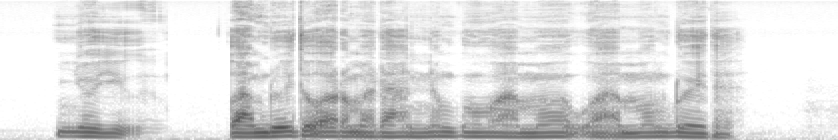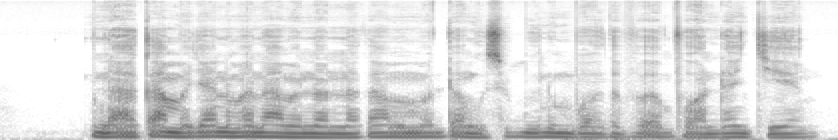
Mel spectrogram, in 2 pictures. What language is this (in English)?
Mansoanka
